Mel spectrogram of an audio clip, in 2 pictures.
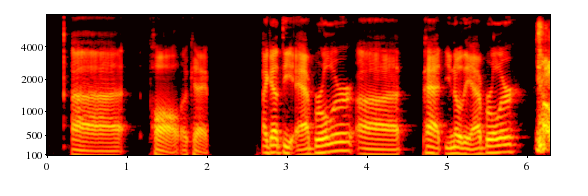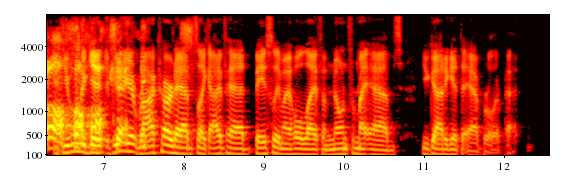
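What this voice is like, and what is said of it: Imitates another person's voice. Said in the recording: “my impression of Paul and Pat ... That's my Paul”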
